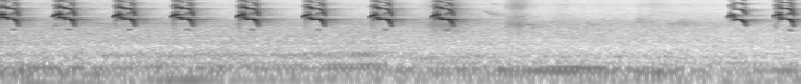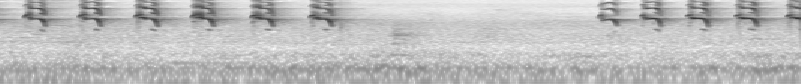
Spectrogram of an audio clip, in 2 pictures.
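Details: Chicks give bursts of sharp, high descending peeps in quick regular series, broken by two pauses of about one to two seconds, with soft low background rumble.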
